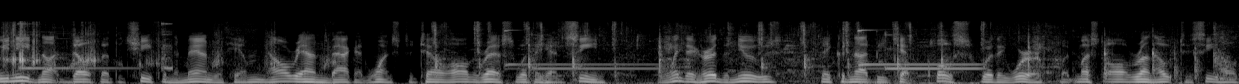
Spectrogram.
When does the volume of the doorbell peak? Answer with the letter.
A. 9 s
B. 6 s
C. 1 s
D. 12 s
A.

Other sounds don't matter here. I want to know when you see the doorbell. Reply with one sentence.
The doorbell can be heard from 0.1 to 1.8 s, from 5.0 to 6.7 s and from 8.6 to 9.9 s.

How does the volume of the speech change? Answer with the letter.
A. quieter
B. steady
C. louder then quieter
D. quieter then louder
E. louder
B.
